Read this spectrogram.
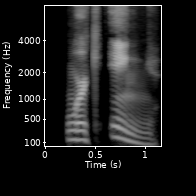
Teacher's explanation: Working has stress on work.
